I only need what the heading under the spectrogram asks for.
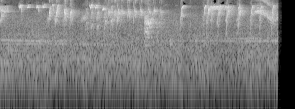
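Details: Olive-green tanagers mating at São Bento do Sul, Brazil: about four seconds of shrill overlapping chirps and twittering bursts, then an abrupt cut to silence.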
